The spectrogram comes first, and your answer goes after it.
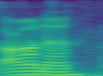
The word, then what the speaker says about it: Ana: It's pronounced Ana. You'll get a lot of flack if you pronounce it Ana, apparently.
